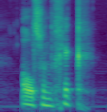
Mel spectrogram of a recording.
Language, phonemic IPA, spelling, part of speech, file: Dutch, /ɑls ən ɣɛk/, als een gek, prepositional phrase, Nl-als een gek.ogg
- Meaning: like crazy, like mad; generic intensifier, indicating that something occurs to a great or excessive degree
